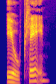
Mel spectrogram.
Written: aeroplan

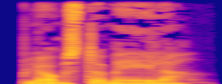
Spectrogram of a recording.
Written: blomstermaler

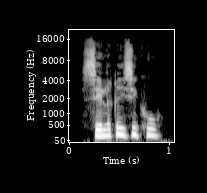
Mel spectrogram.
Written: selvrisiko

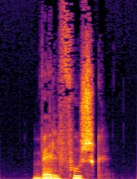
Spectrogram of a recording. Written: VALGFUSK

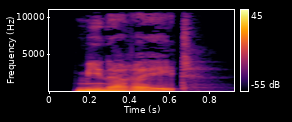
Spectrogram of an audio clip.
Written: minaret

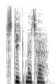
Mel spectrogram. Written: STIGMATA

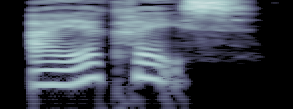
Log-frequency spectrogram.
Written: ejerkreds

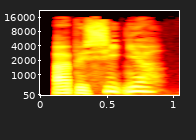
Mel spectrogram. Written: abessinier

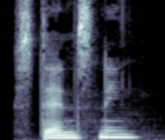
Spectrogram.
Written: STANDSNINGERNES

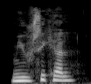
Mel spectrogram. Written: MUSICALEN

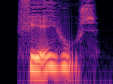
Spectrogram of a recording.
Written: feriehus

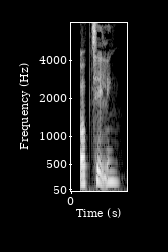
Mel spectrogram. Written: optælling

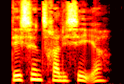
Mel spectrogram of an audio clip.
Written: decentralisere

